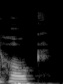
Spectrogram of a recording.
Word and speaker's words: Hoke: We are truly honored that Brian Hoke, his name rhymes with Coke.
